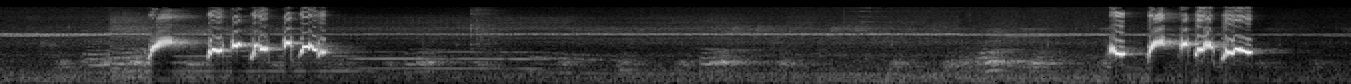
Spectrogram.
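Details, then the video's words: Red-whiskered bulbul decoy bird calling to draw in wild bulbuls: two bursts of quick, bright warbling phrases separated by a quiet stretch with faint softer notes and a constant high tone. "Chào mào mồi HÓT CHÉ GỌI BỔI CĂNG ĐÉT"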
